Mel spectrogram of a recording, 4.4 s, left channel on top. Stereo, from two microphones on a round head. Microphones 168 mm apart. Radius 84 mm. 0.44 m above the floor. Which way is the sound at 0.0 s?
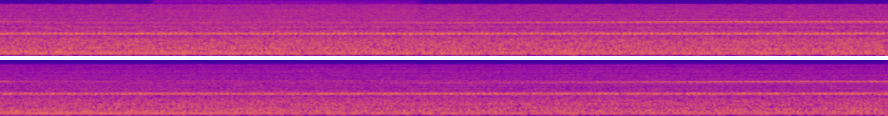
65° left (ahead or behind).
